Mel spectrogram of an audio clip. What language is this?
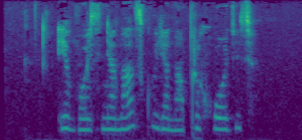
Belarusian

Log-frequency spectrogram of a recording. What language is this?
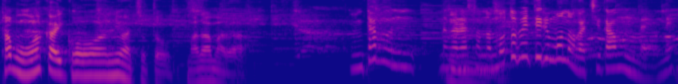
Japanese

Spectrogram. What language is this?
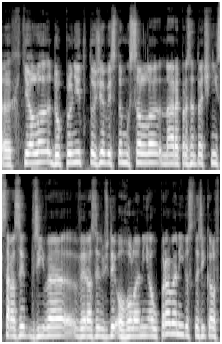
Czech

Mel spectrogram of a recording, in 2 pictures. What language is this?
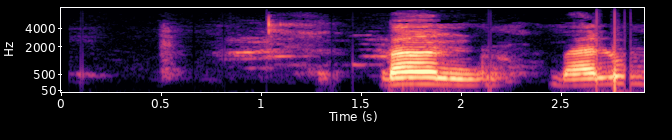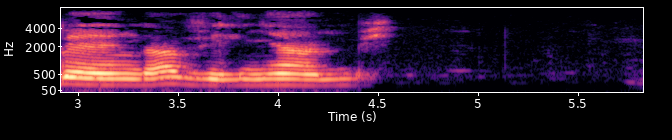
Hemba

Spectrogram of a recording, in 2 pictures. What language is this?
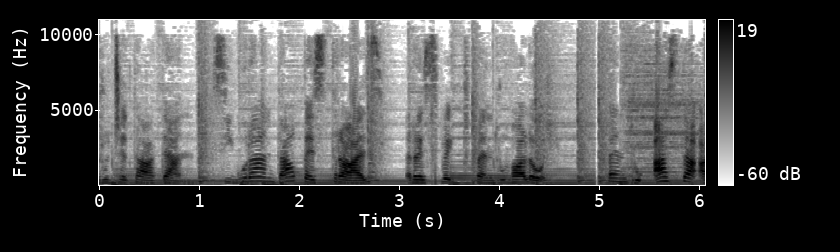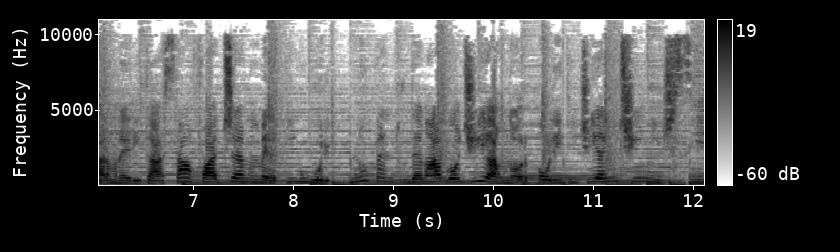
Romanian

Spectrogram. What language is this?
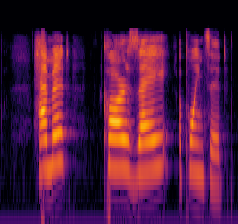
English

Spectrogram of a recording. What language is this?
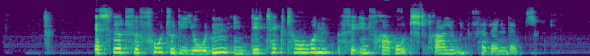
German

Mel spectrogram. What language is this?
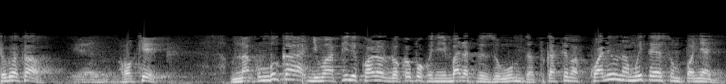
Swahili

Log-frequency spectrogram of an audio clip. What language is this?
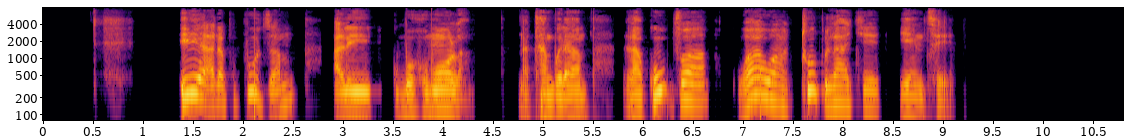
Nyungwe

